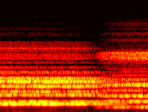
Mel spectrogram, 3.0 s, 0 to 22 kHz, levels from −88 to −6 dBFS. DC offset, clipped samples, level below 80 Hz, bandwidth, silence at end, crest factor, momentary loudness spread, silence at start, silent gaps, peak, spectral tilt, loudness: under 0.1%; under 0.1%; -78 dBFS; 9 kHz; 0 s; 14 dB; 10 LU; 0 s; none; -12 dBFS; -6 dB/octave; -26 LUFS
